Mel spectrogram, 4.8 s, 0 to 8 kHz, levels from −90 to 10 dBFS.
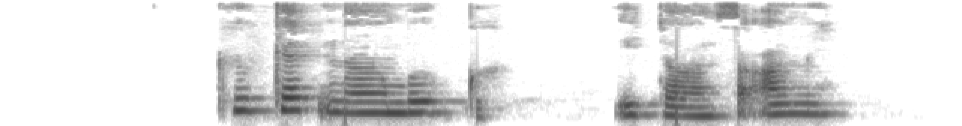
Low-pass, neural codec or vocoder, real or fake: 7.2 kHz; none; real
